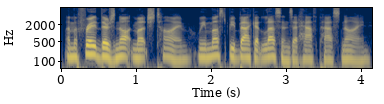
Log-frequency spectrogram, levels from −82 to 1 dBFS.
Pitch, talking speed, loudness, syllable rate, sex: 130 Hz, 230 wpm, -19 LUFS, 4.8 syllables/s, male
